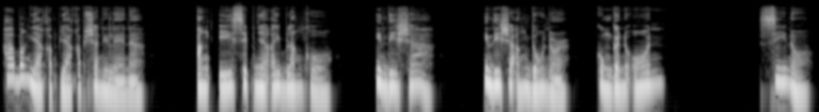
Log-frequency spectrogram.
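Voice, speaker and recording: Low-voiced woman narrating romance, dry sound. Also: darkish tone, no room sound. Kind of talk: scripted dramatic romance audiobook narration.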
